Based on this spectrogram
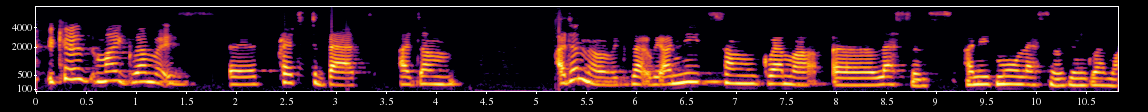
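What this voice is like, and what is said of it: English-sounding accent. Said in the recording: “quite an English-sounding accent”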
